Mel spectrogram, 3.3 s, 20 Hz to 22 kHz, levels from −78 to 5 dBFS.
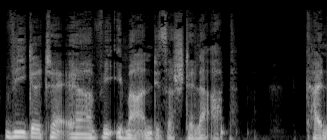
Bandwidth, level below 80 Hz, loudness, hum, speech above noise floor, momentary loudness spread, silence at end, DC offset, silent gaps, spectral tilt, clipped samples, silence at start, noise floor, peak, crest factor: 16.5 kHz; -36 dBFS; -20 LUFS; none; 41 dB; 11 LU; 0 s; under 0.1%; none; -5.5 dB/octave; under 0.1%; 0.05 s; -60 dBFS; -4 dBFS; 16 dB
